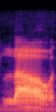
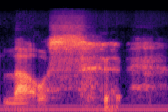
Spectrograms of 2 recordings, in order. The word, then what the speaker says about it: Lao: in thailand and lao they pronounce it lao not laos okay so let me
